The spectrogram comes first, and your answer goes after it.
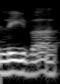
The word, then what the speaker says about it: Lever: a lot because um having the last name lever which rhymes with beaver beaver and having buck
